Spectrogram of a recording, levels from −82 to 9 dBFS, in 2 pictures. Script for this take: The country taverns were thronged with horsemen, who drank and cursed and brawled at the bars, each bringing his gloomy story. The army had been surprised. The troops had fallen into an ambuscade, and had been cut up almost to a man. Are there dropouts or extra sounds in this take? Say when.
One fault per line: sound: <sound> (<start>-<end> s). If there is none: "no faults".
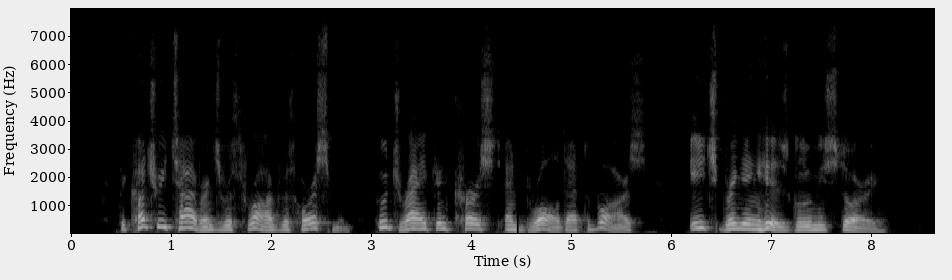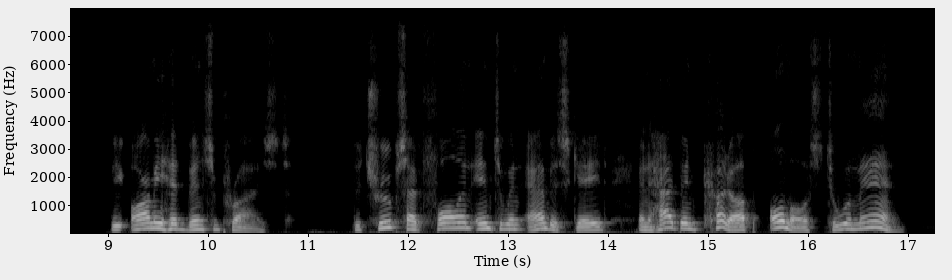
sound: dropout (4.4-4.5 s)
